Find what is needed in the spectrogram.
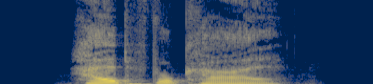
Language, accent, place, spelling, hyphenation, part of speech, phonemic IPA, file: German, Germany, Berlin, Halbvokal, Halb‧vo‧kal, noun, /ˈhalpvoˌkaːl/, De-Halbvokal.ogg
- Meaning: semivowel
